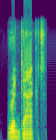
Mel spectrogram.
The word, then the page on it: redact: British English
